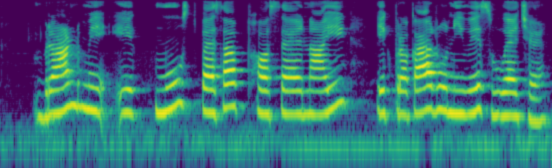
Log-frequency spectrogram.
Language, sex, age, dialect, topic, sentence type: Maithili, female, 60-100, Angika, banking, statement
